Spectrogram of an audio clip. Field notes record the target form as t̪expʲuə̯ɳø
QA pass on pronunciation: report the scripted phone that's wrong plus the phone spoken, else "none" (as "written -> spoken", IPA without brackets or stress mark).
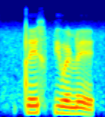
ø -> e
